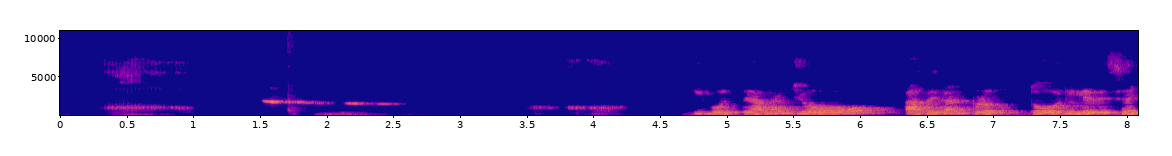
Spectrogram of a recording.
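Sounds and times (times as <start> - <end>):
person imitating snoring with nasal snorts and whistling exhales: 0.3 - 1.0, 3.8 - 4.3
speech: 4.8 - 8.0.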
